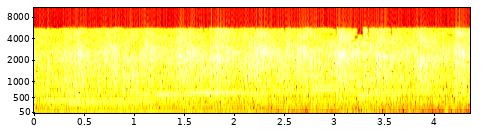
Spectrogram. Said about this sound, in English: Number one, it is so good to see all of our guests that are here today. Glad that you're in the house of God. Everybody give our guests a good hand clap today.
